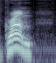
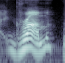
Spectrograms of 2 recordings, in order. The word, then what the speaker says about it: Grumm: I mean, like, look, like my last name, I've said that it's Grum. It rhymes with cum. It's, Wait, what? – Grum rhymes with cum.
